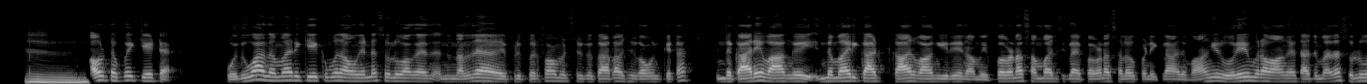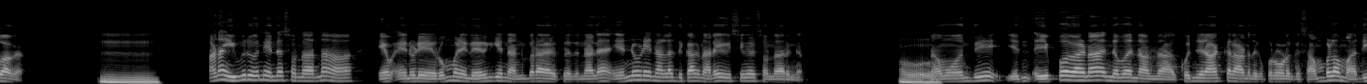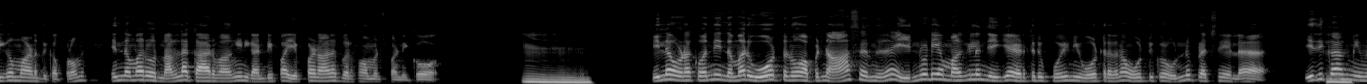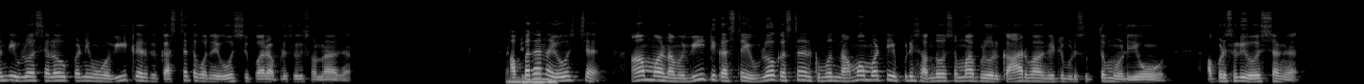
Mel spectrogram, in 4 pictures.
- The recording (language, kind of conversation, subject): Tamil, podcast, அதிக விருப்பங்கள் ஒரே நேரத்தில் வந்தால், நீங்கள் எப்படி முடிவு செய்து தேர்வு செய்கிறீர்கள்?
- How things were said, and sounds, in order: drawn out: "ம்"; in English: "பெர்ஃபார்மன்ஸ்"; in English: "பெர்ஃபார்மன்ஸ்"; drawn out: "ம்"; other background noise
